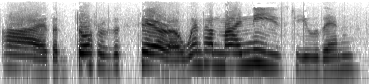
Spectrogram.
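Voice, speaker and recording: An actress playing an imperious, centuries-old undead Egyptian princess with a haughty, mocking, deliberate delivery in radio horror style. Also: female voice, fairly high pitch, a bit bright, lightly acted. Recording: dull, noisy old radio recording.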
